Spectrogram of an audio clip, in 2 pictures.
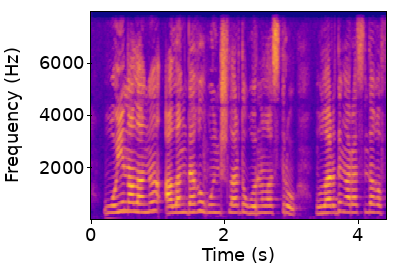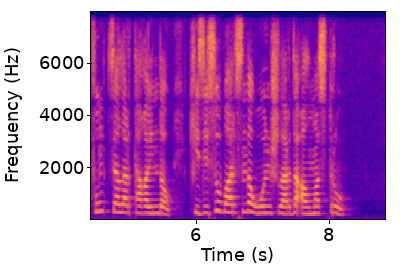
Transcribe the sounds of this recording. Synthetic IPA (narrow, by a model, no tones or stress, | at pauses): wo̞jənɑlˠɑŋəʔɑlˠɑŋd̪ɑʁəwo̞jənʃəlˠɑɾd̪əwo̞ɾnɑlˠɑst̪əɾuwo̞lˠɑɾd̪əɴɑɾɑsənd̪ɑʁəfuŋk̚t̪sɨjalˠɑɾt̪ʰɑʁɑjənd̪ɑw | kʲʰe̞zd̪e̞subɑɾəsənd̪ɑwo̞jənʃəlˠɑɾd̪əʔɑlˠmɑst̪əɾu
